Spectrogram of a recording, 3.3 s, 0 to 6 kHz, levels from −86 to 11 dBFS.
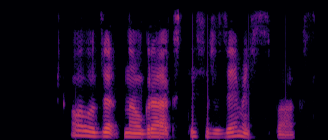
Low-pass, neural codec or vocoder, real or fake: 5.4 kHz; none; real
